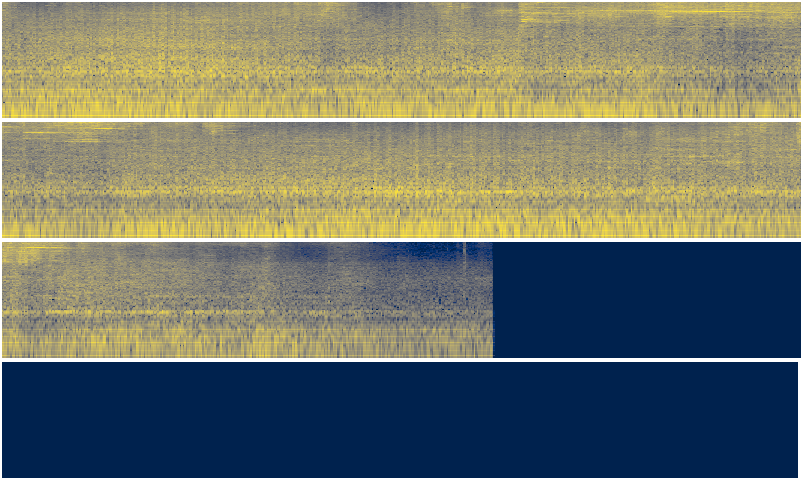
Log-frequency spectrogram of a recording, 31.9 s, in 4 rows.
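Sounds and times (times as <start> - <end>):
thin high wheel squeals: 4.9 - 9.2, 15.3 - 19.4.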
